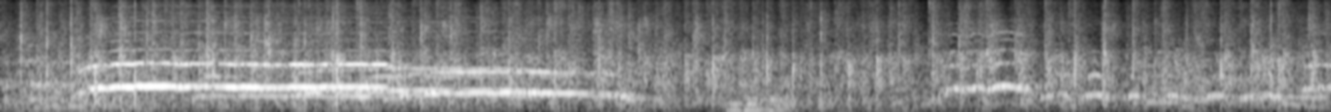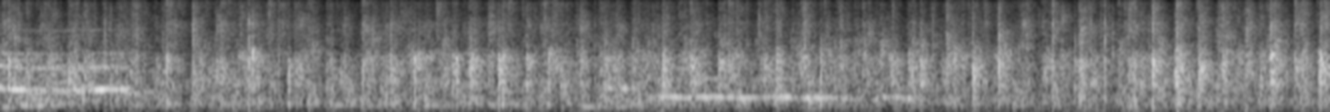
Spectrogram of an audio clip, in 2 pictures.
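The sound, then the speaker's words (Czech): Audience applause after being asked to clap: dense, continuous clapping from many hands, with a few voices calling out over it early on, becoming steadier and more rhythmic toward the end. “A teď netleskáte, ale my bychom potřebovali, abyste tleskali.”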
